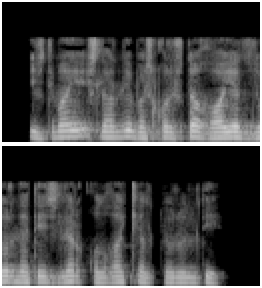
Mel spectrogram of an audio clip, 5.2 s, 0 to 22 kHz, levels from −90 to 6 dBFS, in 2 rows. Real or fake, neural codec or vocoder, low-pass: real; none; 7.2 kHz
